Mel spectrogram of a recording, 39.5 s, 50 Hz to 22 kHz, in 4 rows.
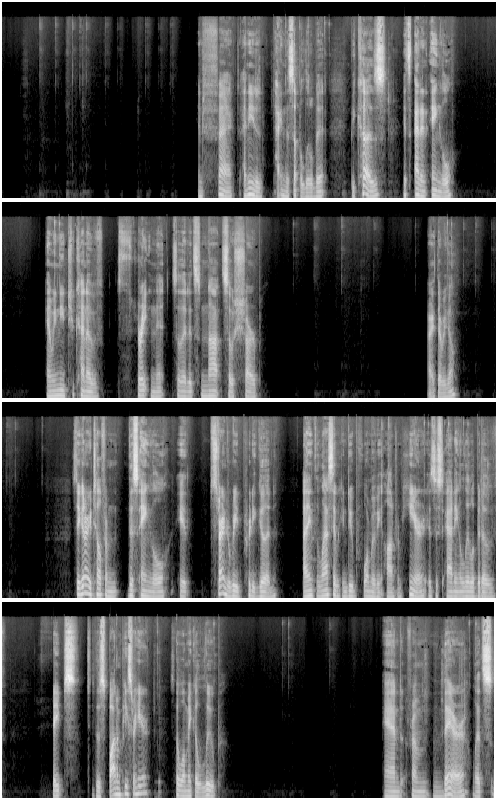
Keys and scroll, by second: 6.6 Tab, 7.5 w, 16.7 Tab, 29.1 Tab, 32.5 ctrl+r, 38.2 3.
